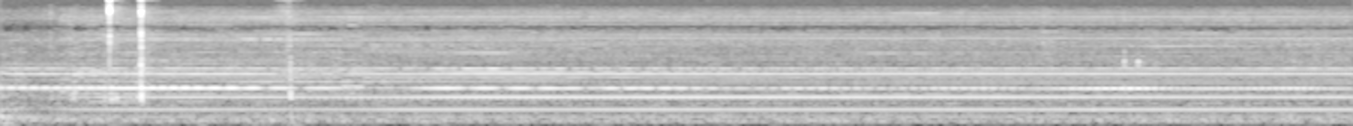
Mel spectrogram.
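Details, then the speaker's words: Homemade guitar sustainer system with driver amp: plugging it in with nothing played gives a steady unwavering high howl with faint ticks, the sustainer amp oscillating in feedback. "So now that works, and this works. I have two systems. You can see if I plug it in, it howls."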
